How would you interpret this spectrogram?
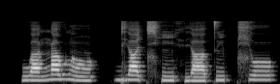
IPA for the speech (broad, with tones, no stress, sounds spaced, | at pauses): w a˧ ŋ a˦ w l ɔ̃˧ | ɡ j a˦ t͡ɕʰ ĩ˧ h j a˧ t̪ ĩ˦ p̚ ɕ o˦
